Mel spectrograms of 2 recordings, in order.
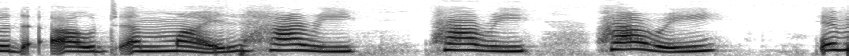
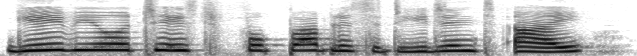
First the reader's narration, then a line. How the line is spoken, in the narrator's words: said Lockhart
